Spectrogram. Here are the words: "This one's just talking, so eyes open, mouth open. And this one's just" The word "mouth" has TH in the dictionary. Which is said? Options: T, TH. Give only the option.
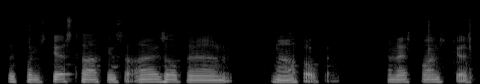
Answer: TH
